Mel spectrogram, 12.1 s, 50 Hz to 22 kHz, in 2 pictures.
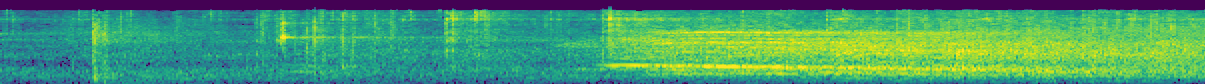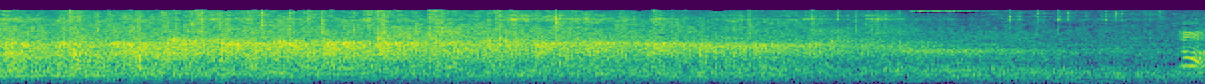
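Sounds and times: spectators applauding: 3.0s - 10.5s.

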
